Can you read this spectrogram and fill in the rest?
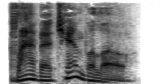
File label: "clavicembalist", English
